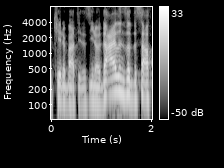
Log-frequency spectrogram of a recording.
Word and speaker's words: Kiribati: are at our doorstep, like the fact that Shirabai, I always say it wrong. Kiribati, the islands of the South Pacific are literally going under the water right now.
